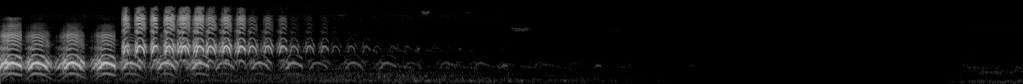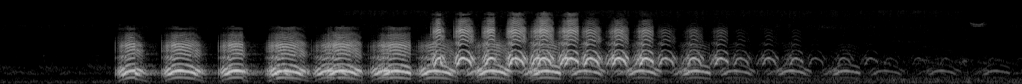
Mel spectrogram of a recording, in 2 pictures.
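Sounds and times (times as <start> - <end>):
crow calling: 0.0 - 4.2, 11.4 - 20.3.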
